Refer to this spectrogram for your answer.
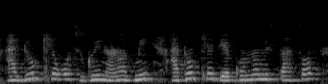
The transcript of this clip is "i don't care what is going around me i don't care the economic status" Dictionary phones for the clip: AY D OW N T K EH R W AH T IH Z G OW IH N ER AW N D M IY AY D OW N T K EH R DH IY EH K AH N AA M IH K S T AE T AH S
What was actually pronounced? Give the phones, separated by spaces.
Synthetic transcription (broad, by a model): AY D OW N T K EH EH W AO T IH S G OW IH N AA AW N D M IY AY D OW N T K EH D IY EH K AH N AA M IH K S T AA T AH S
